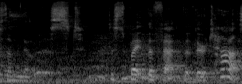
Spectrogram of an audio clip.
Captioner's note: laughter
